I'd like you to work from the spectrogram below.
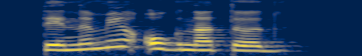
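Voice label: "тэнӧ ме ог на тӧд", Komi, female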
